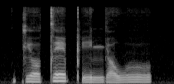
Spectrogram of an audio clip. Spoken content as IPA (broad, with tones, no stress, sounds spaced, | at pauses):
kʲ o˨ t e˦ pʼ i˨ nʲ ɔ˨ w u˦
